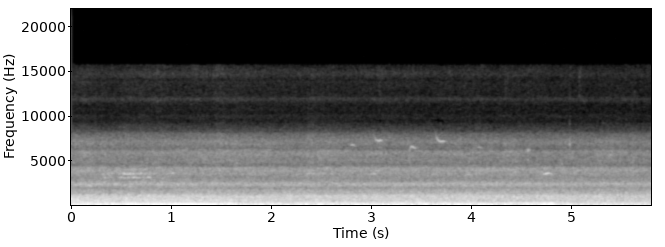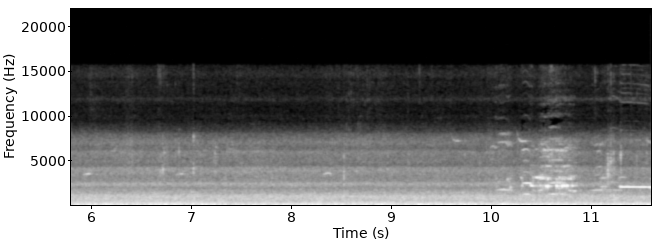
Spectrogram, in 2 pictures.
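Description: Birds chirping now and then over a steady low background hum of the railway station, with a short burst of chirping about ten seconds in.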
